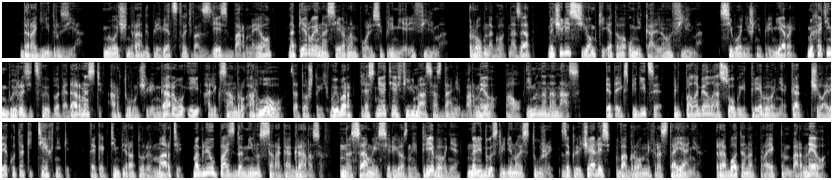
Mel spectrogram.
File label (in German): Freundlich, RU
